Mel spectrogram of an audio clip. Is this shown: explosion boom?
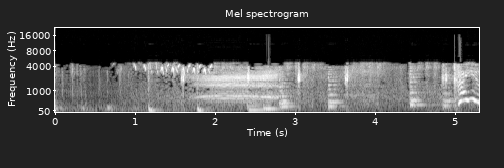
no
